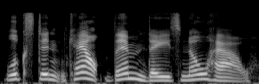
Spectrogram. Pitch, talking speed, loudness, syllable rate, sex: 205 Hz, 140 wpm, -18 LUFS, 2.8 syllables/s, female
